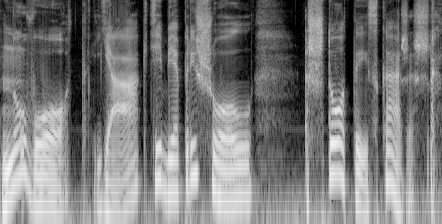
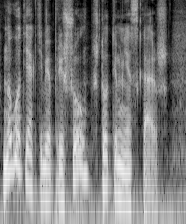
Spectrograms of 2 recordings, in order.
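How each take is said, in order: First: It is exaggerated, with vowels stretched out. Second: It is spoken normally, vowels not stretched.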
